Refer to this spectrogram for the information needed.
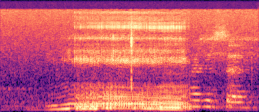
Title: Snoring Puppy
